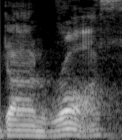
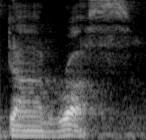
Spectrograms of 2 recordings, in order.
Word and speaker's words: Donruss: I guess I'm mispronouncing it by saying Don Ross, Ross, but that's how I've always said it. I guess the appropriate way is Don Russ, but that just sounds foreign to me.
